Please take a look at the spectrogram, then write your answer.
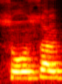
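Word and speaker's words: social: लेकिन guys suffix C आई एल में आई ए का उच्चारण नहीं होता है।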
